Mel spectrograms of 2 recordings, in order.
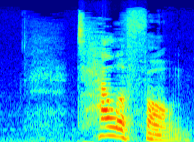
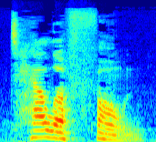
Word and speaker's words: telephone: in that word laugh telephone notice the pH combination in that word is also pronounced as an F telephone it's the same thing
